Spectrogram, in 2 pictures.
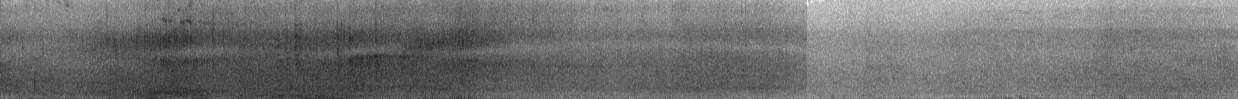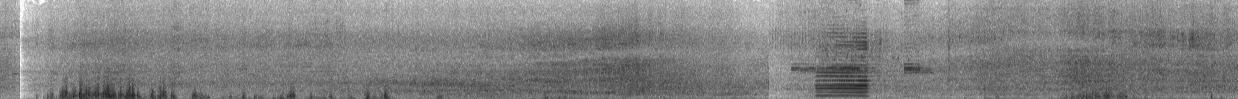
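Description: Highway traffic going past: vehicle engines and tyre noise, loudest in the first six seconds with a low engine note from a heavy vehicle, then lighter traffic. A single short car horn toot sounds about three-quarters of the way through.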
